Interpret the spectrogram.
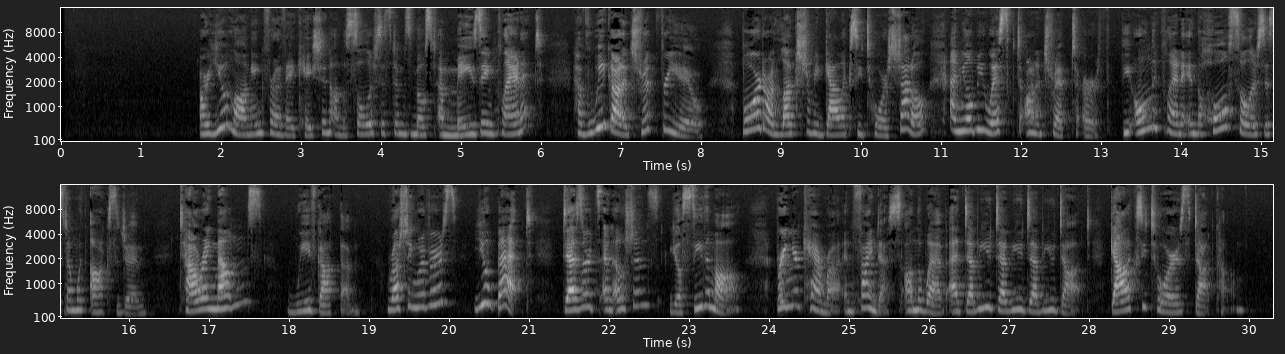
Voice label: commercial; Galaxy Tours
